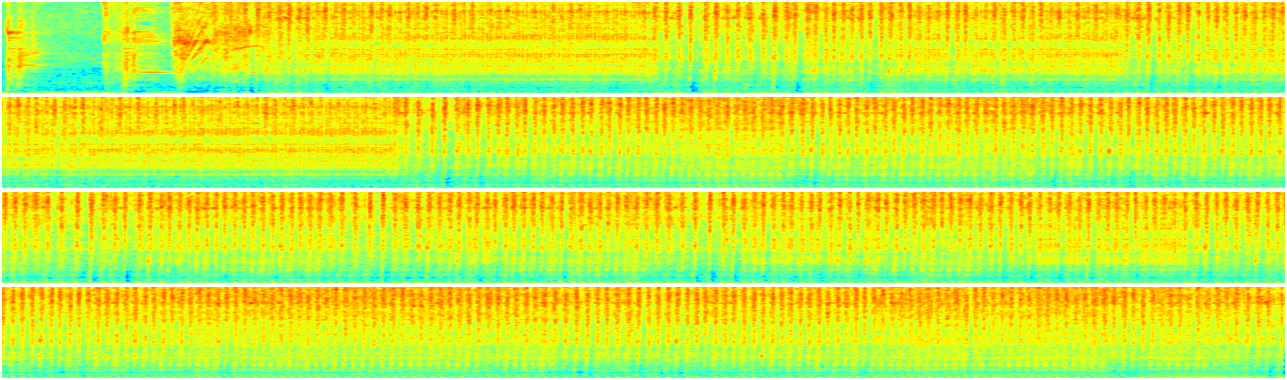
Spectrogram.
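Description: An old Briggs engine on a Lawnboy commercial lawnmower runs rough and loud throughout, a steady uneven chugging with a harsh rattling buzz after it catches, close and continuous with no talking.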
